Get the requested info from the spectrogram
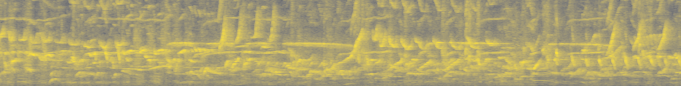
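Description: Several caged white-rumped shamas (murai batu) singing at once: a dense, continuous tangle of loud overlapping whistles, trills and quick chirps, with people's voices underneath.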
